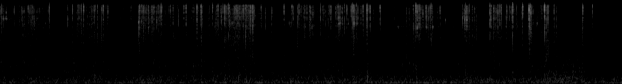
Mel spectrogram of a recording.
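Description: A hand squeezes a grey leaf-print cotton pillow filled with cherry stones, then lifts one corner and shakes it so the pits rattle. The result is a quiet, dense, bright rattling and crunching in bursts of tiny clicks, with almost no low end.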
